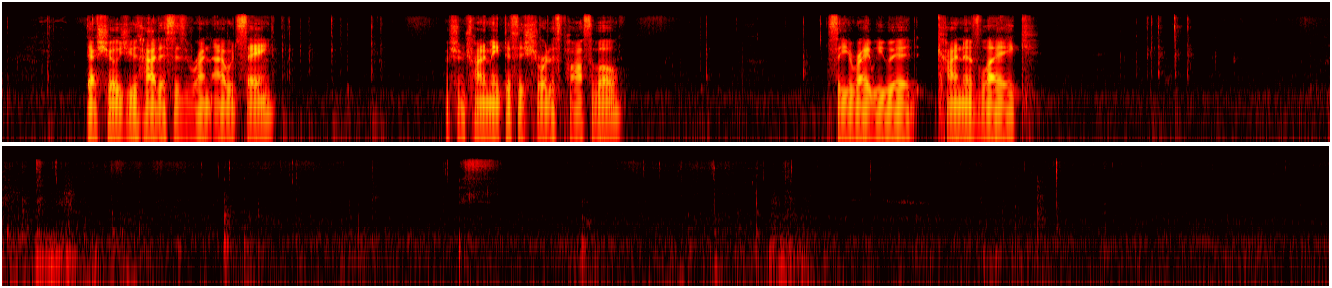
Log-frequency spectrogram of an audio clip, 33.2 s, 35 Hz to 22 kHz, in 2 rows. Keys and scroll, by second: 14.6 ctrl+z.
